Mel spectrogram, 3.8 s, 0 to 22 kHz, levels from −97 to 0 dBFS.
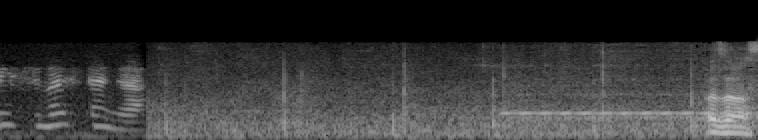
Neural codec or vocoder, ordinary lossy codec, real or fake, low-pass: none; none; real; 7.2 kHz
